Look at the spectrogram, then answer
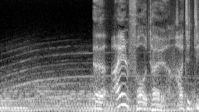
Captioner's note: air raid sirens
